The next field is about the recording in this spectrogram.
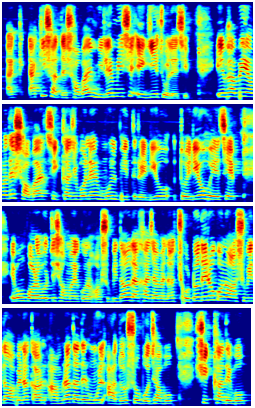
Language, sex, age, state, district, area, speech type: Bengali, female, 18-30, West Bengal, Purulia, urban, spontaneous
